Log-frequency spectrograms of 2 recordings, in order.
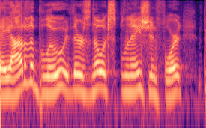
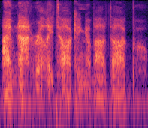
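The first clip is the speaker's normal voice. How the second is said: hushed stage whisper; whispered secret; 12 dB quieter than usual. Pretend. Preacher confiding the parable's secret to listeners, stage whisper. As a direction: let them in on it in a whisper. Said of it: "Here's a secret".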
